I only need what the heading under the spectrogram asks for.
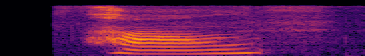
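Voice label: "heng2" Chinese, female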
